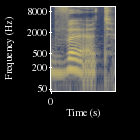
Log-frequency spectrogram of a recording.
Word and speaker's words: vert: followed by RT plus you don't pronounce your last T you hardly ever pronounce elasti to be honest so they're not vert which is what I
